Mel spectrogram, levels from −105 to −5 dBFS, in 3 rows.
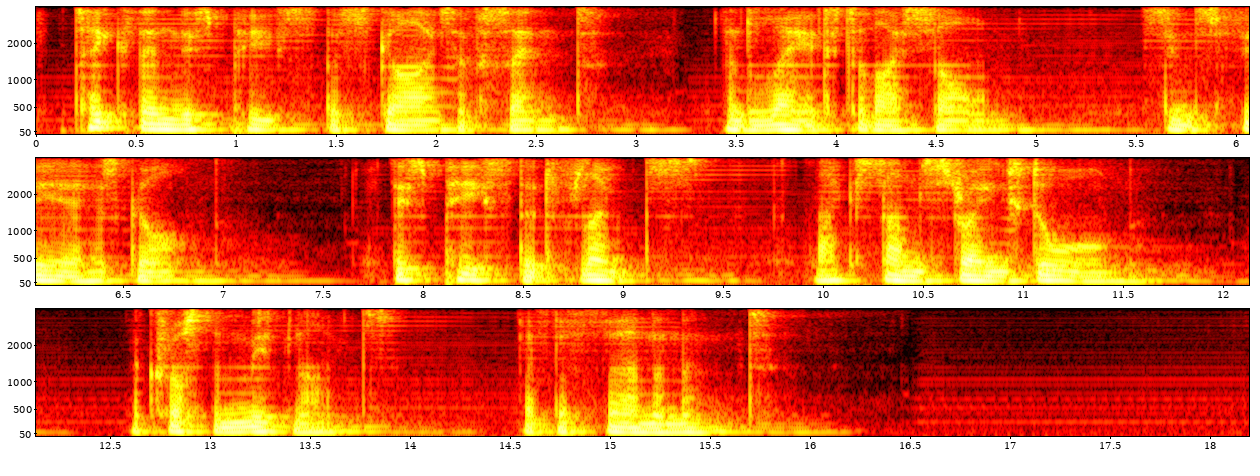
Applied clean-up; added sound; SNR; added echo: neural separator model SepFormer DNS4.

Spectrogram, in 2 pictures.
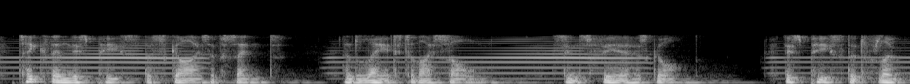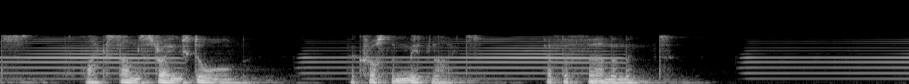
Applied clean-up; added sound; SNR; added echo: none; Wind instrument, woodwind instrument; 11 dB; reverberation time 1.6 s.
